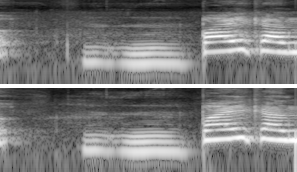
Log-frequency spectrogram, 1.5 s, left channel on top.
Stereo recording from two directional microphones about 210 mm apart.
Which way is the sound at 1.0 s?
55° right (ahead or behind).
